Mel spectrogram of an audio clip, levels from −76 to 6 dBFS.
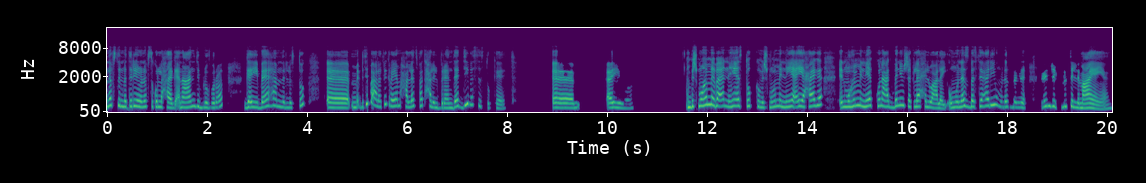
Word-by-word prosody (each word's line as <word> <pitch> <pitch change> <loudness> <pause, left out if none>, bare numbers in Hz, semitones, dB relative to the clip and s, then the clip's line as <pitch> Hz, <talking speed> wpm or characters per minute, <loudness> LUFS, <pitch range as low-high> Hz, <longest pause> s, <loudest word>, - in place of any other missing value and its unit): نَفْس 325 +1 0
الmaterial 280 +1 +1
ونَفْس 265 +1 -2
كُلّ 260 -1 -1
حاجة، 230 -3 0
أنا 240 - 0
عندي 265 +4 +1
بُلوفَرات 230 +5 -3 0.4
جايباها 250 +6 +1
من 240 -5 -5
الstock 315 - -7 0.4
آآ، 220 -2 +5
م 235 - -2
بتبقى 270 - 0
على 285 -4 -1
فكرة 355 -1 -3
هي 300 - +1
محلات 285 -1 -4
فاتحة 310 -1 -4
للبراندات 215 +3 -1
دي 355 - +3
بس 360 -3 -9
ستوكّات، 210 -7 -12 0.9
آآ، 220 -1 +4 0.7
أيوه. 215 -3 -1 1.1
مش 270 +4 +4
مهم 340 +2 +5
بقى 295 -2 +4
إن 290 -3 -4
هي 300 +3 +2
stock 295 0 -5
مش 235 0 -2
مهم 270 +4 -2
إن 255 -3 0
هي 265 -1 +3
أي 275 +1 +3
حاجة، 305 +7 +2 0.4
المهم 265 +6 +2
إن 275 - +1
هي 300 +3 +4
تكون 310 0 -4
عاجباني 290 +4 0
وشكلها 275 -4 0
حلو 255 -2 -2
عليَّ، 205 -4 -1
ومناسبة 255 +4 +1
سعري 305 +5 0
ومناسبة 255 -6 -5
لر 230 -1 -4
لrange 285 +7 -4
الفلوس 270 +1 -4
اللي 240 -5 0
معايا 210 -1 +4
يعني. 175 +3 -7
265 Hz, 160 wpm, -22 LUFS, 230-295 Hz, 1.1 s, آآ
